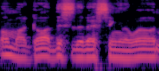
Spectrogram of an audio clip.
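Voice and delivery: ordinary delivery

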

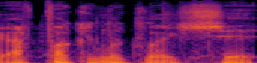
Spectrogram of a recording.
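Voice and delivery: ordinary talk

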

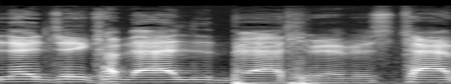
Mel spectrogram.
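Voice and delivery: wild, a bit crazed, croaking drawl. Imitating a director coaxing an actress out of the bathroom: croaky voice. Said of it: "in that crazy, like, croaky voice".

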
